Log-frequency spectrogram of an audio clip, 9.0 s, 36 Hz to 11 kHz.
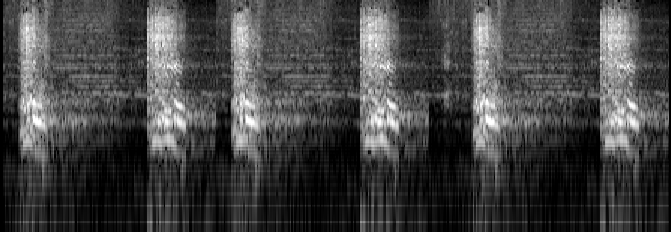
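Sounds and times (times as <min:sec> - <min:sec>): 
velociraptor calls: 0:00.2 - 0:00.9, 0:02.0 - 0:03.8, 0:04.8 - 0:07.1.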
